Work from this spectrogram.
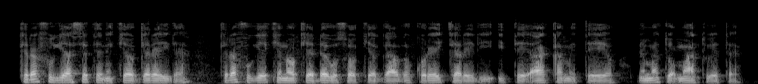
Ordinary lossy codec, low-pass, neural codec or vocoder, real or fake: AAC, 32 kbps; 7.2 kHz; none; real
